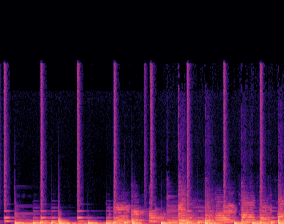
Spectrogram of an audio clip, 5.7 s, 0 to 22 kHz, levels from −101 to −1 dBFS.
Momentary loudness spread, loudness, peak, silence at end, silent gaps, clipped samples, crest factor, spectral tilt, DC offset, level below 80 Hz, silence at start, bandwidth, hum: 4 LU; -23 LUFS; -6 dBFS; 0 s; none; under 0.1%; 14 dB; -8.5 dB/octave; under 0.1%; -26 dBFS; 0.1 s; 16 kHz; none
